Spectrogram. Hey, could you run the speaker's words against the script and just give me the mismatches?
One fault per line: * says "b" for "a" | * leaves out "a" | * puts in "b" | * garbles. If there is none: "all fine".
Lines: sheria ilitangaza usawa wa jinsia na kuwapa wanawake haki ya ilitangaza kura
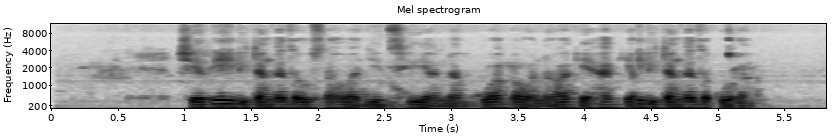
all fine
